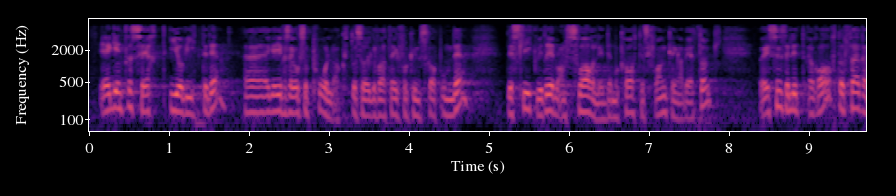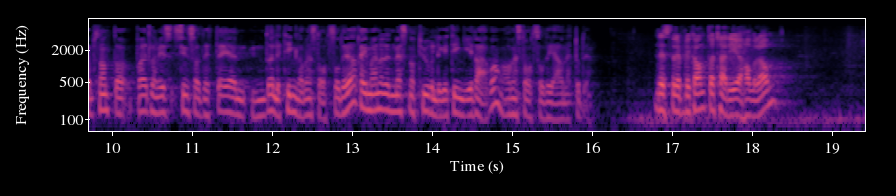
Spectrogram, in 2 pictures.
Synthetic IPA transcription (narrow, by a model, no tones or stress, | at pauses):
ʔɛɡɪnt̪əɾəseːɾt̪ɪɔʋiːt̪əd̪ɛɛɡjɪːfəsɛɡɔksɔpʰoːlʔɑ̰kt̪ɔsœɾɡəfɔɾɑt̪ɛɡfoːɾkʰʉnskɑːpʊmd̪ɛd̪̥ɛæʂliːkʋɪd̪ɾiːʋəɾɑ̰nsʋɑːʁlɪd̪ɛmʊkʰɾɑːt̪ɪskfɔɾɑŋkɾɪŋɑ̰ʋɛt̪ɑːɡ | ɔ̰ɛɡsʏnsd̪ɛːlɪt̪ːɾɑːʁt̪ɑt̪flæːɾəɾɛpɾəsn̩ɑnt̪ɑpʰɔɛt̪ːlɑnʋiːssʏnsɑt̪̚d̪ɛt̪ːəæɾɛnʉnd̪əlɪt̪ʰɪŋːɑʋɛnst̪ɑːt̪sɔɾd̪əjæːɾɛɡmæɪnəɾd̪ɛnmɛst̪nɑt̪ʰʉːɾlɪɡət̪ʰɪŋːɪʋæːɾɑɑʋɛɪnst̪ɑːt̪sɔːʁd̪əjæːʁənɛt̪ːɔp̚d̪ɛ̰ | nɛst̪əɾɛplɪkʰɑnt̪æʈʰæɾjəhɑləɾɑn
